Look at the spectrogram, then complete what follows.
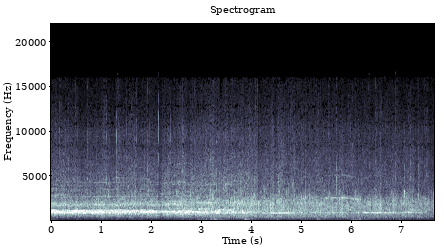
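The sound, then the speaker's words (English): An audience claps and cheers for a singer-songwriter being introduced at a live comedy show in Auckland. The applause is dense and steady throughout and eases off slightly toward the end. “Please put your hands together and make incredible noises for the wonderful Grace Petrie!”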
